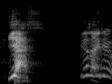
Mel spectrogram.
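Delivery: loud eager answer; eager yes. Pretend. Heroine answering hero, eager shout.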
